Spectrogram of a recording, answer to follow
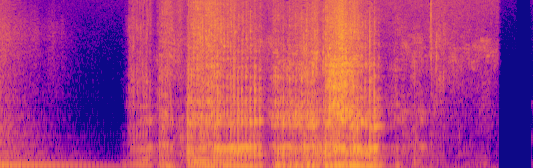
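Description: The last low note of a drum intro dies away, then a lion roar sound effect starts about a second in, lasts about two seconds and fades out.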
